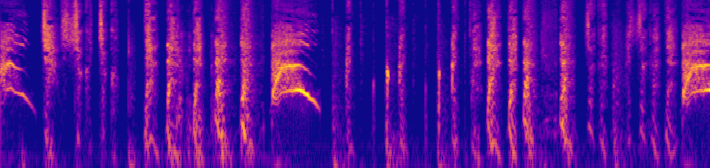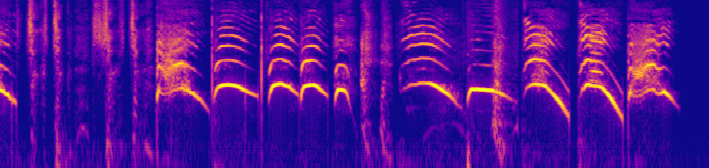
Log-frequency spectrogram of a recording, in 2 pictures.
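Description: A rapid string of isolated wordless vocal sounds taken from a recorded song: sharp grunts, breathy exclamations and clipped growls, then rising and falling yelps with clear harmonics, delivered in quick staccato bursts with no words.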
